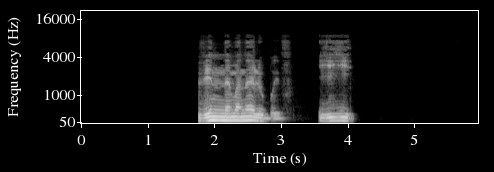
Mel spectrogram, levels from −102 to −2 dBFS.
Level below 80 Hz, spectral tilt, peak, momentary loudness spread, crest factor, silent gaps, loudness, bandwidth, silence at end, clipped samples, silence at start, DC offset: -62 dBFS; -8.5 dB/octave; -10 dBFS; 19 LU; 18 dB; 3.49-3.56 s; -24 LUFS; 7.6 kHz; 1.9 s; under 0.1%; 1.75 s; under 0.1%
